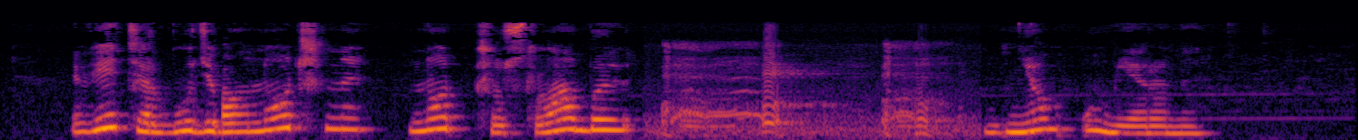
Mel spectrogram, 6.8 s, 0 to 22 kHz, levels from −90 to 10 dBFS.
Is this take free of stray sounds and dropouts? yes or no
no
